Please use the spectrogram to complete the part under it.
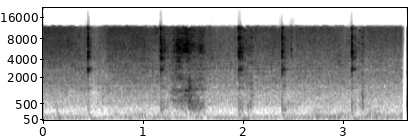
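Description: Onion and green chilli paste fries in a pan for a rui rezala, sizzling steadily while a spoon scrapes and stirs in several distinct strokes.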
